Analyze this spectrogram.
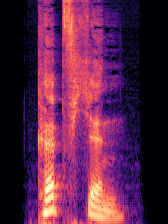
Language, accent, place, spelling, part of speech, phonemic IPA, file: German, Germany, Berlin, Köpfchen, noun, /ˈkœpfçən/, De-Köpfchen.ogg
- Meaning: 1. diminutive of Kopf (“head”) 2. brain; wit; intellect 3. capitulum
